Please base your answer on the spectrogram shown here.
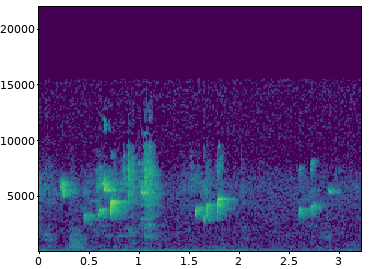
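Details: Female European goldfinch in song, giving a rapid run of sharp, high tinkling twitters, then a few softer, spaced chirps as the phrase trails off.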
